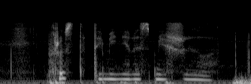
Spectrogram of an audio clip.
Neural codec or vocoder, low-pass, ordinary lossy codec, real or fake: none; 7.2 kHz; none; real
